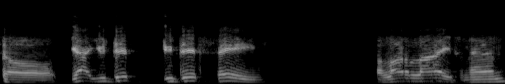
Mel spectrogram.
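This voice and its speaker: The speech moves at a very slow pace, with a dry, close sound and no echo. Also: man. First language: Spanish. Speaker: caller. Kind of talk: phone call.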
